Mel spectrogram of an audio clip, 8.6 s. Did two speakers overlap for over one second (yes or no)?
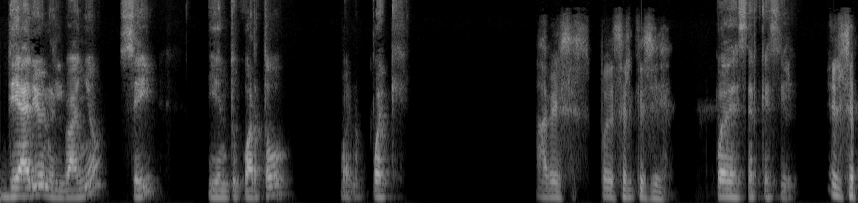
no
